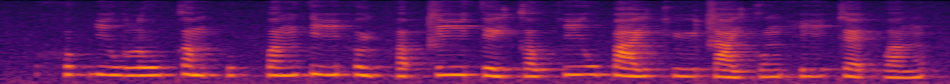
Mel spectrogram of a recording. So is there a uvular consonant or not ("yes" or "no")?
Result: no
